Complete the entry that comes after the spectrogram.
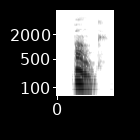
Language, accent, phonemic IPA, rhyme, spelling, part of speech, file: English, Australia, /bʌŋk/, -ʌŋk, bunk, noun / verb / adjective, En-au-bunk.ogg
- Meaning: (noun) 1. One of a series of berths or beds placed in tiers 2. A built-in bed on board ship, often erected in tiers one above the other 3. A cot 4. A bed in a prison, worksite or similar location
